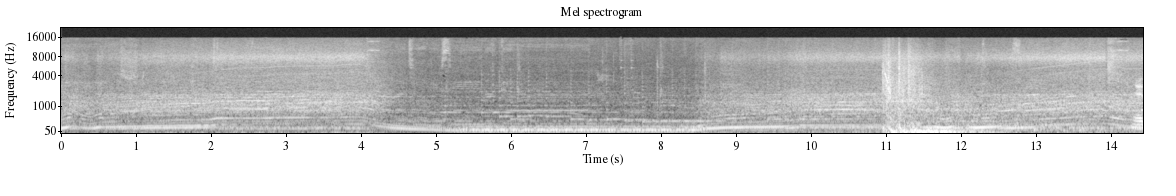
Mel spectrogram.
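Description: Engine of the Zentorno sports car in the video game GTA 5 revs and holds a steady drone, sweeping down and back up in pitch twice, with a sharp louder burst near the end.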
